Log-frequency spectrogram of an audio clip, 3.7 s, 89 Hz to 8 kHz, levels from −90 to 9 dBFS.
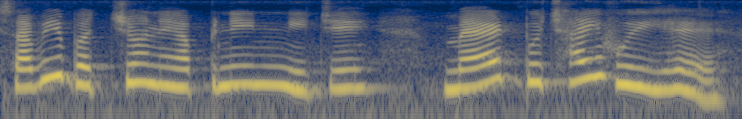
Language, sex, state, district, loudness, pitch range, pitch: Hindi, female, Uttar Pradesh, Lalitpur, -15 LUFS, 285-355 Hz, 310 Hz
